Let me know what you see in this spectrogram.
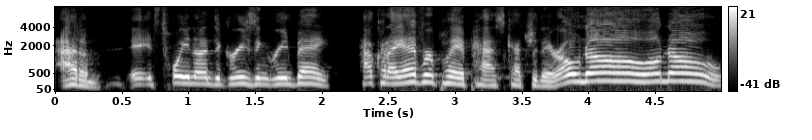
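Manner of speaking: mock very high, frantic, panicky fretting. Imitating fantasy football players asking about weather: imitating panicked fantasy players. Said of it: "the panic is unbelievable".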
